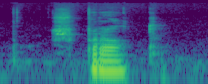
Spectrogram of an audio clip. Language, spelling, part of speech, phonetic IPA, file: Polish, szprot, noun, [ʃprɔt], LL-Q809 (pol)-szprot.wav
